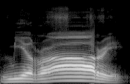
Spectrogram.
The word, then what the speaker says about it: mirari: Miror, mirari. So it's a long A that identifies it as first conjugation.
